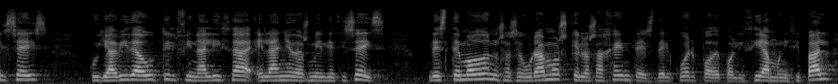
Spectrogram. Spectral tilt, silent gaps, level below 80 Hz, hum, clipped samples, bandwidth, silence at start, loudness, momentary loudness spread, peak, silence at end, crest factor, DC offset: -3.5 dB/octave; none; -64 dBFS; none; under 0.1%; 14.5 kHz; 0 s; -31 LUFS; 10 LU; -10 dBFS; 0 s; 20 dB; under 0.1%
